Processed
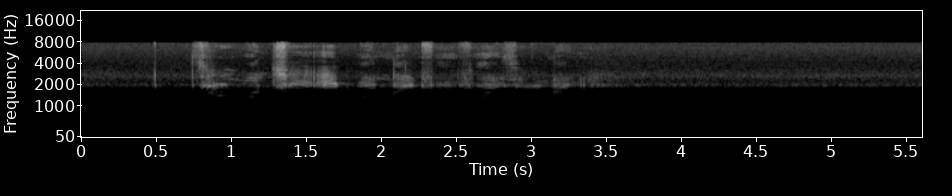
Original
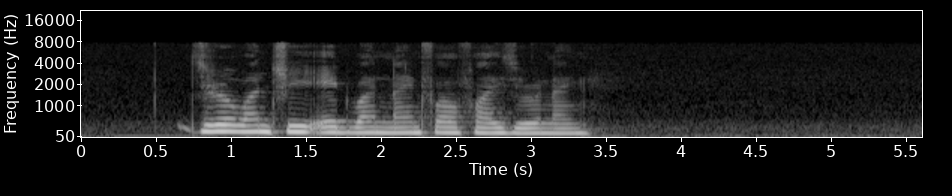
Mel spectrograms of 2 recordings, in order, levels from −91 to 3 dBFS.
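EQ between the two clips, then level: tilt EQ +3.5 dB/octave; dynamic bell 3.5 kHz, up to -3 dB, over -53 dBFS, Q 0.73; rippled Chebyshev high-pass 1.9 kHz, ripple 9 dB; +5.5 dB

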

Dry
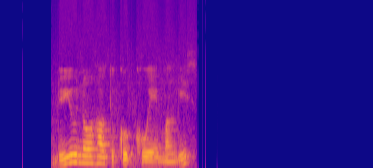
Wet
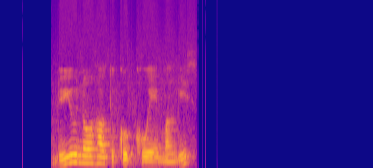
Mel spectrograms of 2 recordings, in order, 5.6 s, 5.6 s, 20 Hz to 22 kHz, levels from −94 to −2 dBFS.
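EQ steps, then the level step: high-pass 140 Hz 6 dB/octave; +5.5 dB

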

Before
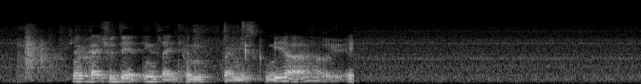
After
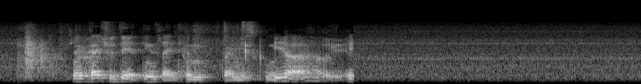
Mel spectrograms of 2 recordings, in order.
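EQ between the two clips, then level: high-pass 390 Hz 12 dB/octave; +7.0 dB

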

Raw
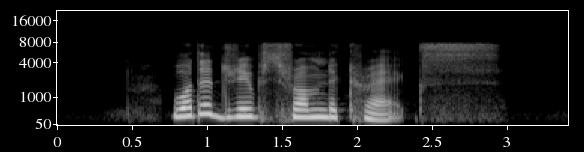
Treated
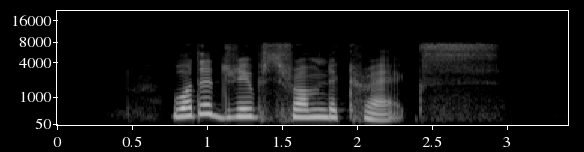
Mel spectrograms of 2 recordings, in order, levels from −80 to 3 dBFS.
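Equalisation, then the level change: bass shelf 200 Hz -6.5 dB; -6.0 dB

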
